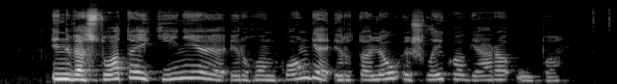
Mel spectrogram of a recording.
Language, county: Lithuanian, Panevėžys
